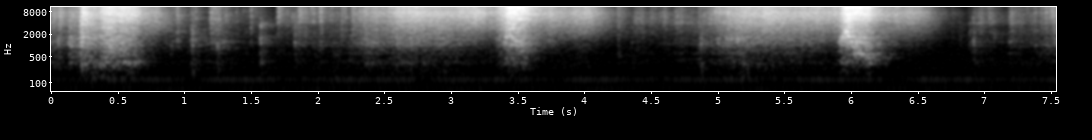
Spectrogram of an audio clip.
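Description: Aluminium foil being torn off the roll and crinkled, sheet after sheet, with sharp tearing rips near the start, about three and a half seconds in and about six seconds in, and rustling between.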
